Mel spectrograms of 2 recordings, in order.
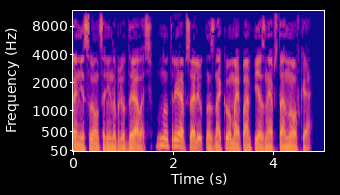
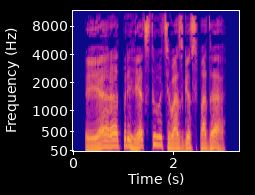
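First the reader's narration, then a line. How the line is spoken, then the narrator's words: Smooth, enveloping, trained voice. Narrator (Russian): Хорошо поставленным обволакивающим голосом заговорил тот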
